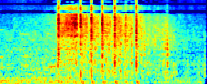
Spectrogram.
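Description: Car engine held on a two-step launch-control rev limiter, its exhaust firing a rapid string of loud pops and bangs, about eight or nine in just over a second, starting about half a second in over the engine's steady rumble.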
